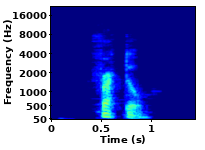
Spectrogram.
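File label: "fractal", Australian English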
